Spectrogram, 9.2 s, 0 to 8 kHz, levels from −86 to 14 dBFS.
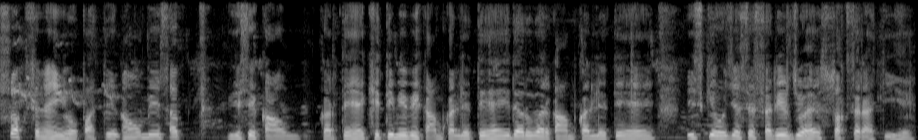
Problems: none marked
